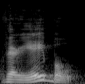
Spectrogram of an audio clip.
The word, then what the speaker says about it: variable: Ainda se você não pronunciar o L, mas isso é variable e não variable, já melhore imensamente porque tá parecido com a palavra. Vamos dar um passo adiante. Vamos pronunciar o L. Variable.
